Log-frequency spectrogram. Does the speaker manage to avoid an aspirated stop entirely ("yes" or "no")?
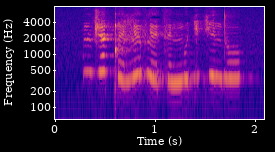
yes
